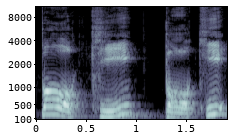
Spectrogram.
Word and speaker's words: pochi: Tra pochi abbiamo CHI perché abbiamo un suono duro, quindi pochi giorni partirà, l'accento sulla A, per fare un tirocinio, tiro C, suono debole, CI, all'ESA.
